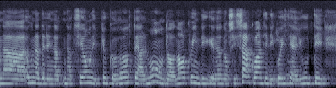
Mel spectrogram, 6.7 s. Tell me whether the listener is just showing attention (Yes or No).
Yes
